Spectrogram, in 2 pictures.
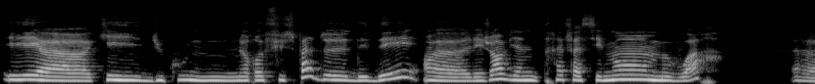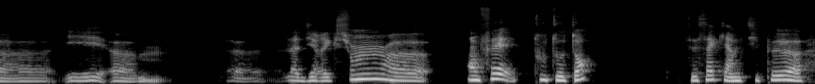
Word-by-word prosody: et 215 0 +3
heu, 175 -3 +3
qui, 195 -1 +4
du 175 +3 -2
coup, 205 +5 -3
ne 180 -1 +1
refuse 190 +2 -4
pas 350 +3 -1
de 210 -3 0
d'aider, 200 - -1
heu, 170 -3 0
les 170 +1 -2
gens 235 +7 +1
viennent 195 -3 +2
très 215 +6 -7
facilement 210 +2 +2
me 190 -3 +5
voir. 180 +8 -5 0.7
Heu 145 -4 -8 0.2
et 165 +2 -5
hem, 135 - -8 0.7
heu, 150 -2 -13 0.4
la 180 -1 -4
direction, 220 +10 +1
heu, 175 -4 -1 0.4
en 200 -1 +5
fait 240 -7 +1
tout 210 -2 0
autant. 200 +4 +2 1.0
C'est 180 - -1
ça 210 +3 0
qui 210 -2 -4
est - - +4
un 170 +1 +4
petit 170 +2 -9
peu, 205 - -3
heu, 200 -4 +4
185 Hz, 135 wpm, -22 LUFS, 170-210 Hz, 1.0 s, me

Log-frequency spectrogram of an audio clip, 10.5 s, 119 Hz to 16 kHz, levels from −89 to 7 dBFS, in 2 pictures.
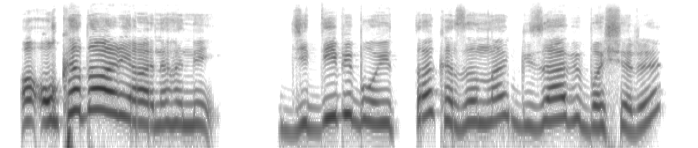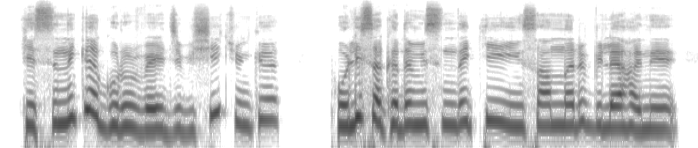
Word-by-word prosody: A, 285 0 +6
o 295 - +2
kadar 415 +1 +8
yani! 275 -5 +2
Hani, 265 -1 -5 0.5
ciddi 270 +9 0
bir 365 -6 +2
boyutta 290 - -2
kazanılan 285 +1 -3
güzel 300 +6 +1
bir 310 -7 -5
başarı. 245 - -3 0.4
Kesinlikle 275 - -1
gurur 245 -4 -4
verici 220 -1 -2
bir 210 - -12
şey. 365 - -4
Çünkü 295 +3 -9 0.4
polis 285 +7 0
akademisindeki 265 +1 -3
insanları 255 0 -5
bile, 240 -1 -1
hani, 225 -1 -5
270 Hz, 130 wpm, -27 LUFS, 245-305 Hz, 0.5 s, kadar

